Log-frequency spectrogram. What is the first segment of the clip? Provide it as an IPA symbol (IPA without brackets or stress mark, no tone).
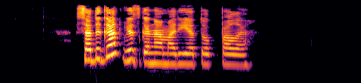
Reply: s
